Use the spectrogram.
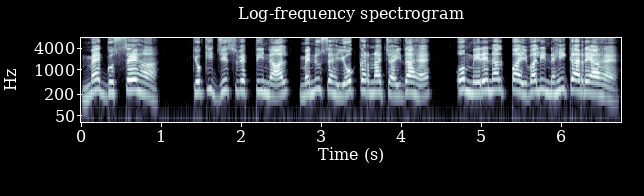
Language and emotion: Punjabi, angry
